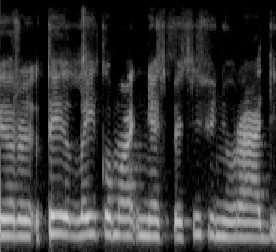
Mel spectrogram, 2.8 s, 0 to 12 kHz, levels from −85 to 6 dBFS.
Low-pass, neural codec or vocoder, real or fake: 10.8 kHz; none; real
